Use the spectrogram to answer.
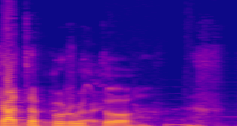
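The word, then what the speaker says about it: Kataparuto: I just don't know how to pronounce it. Katapuruto.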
